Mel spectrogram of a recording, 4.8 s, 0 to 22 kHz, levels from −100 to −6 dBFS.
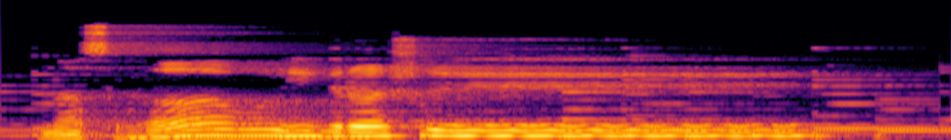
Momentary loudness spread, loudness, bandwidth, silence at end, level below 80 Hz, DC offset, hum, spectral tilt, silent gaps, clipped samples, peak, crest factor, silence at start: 10 LU; -20 LUFS; 10.5 kHz; 0 s; -50 dBFS; under 0.1%; none; -6.5 dB/octave; none; under 0.1%; -4 dBFS; 16 dB; 0 s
